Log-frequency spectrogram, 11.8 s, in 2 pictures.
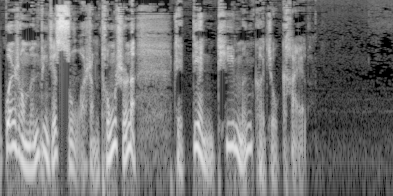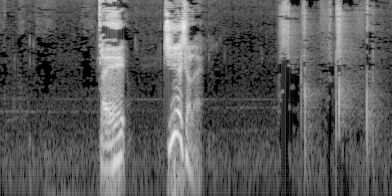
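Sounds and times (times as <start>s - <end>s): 
speech: 0.0s - 4.7s, 7.4s - 7.8s, 8.4s - 9.0s
high-heel footsteps walking: 10.2s - 11.7s.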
